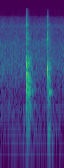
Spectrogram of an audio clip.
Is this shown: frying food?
yes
